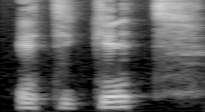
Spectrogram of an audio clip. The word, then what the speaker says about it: étiquette: For example, in French, these are pronounced as information, étiquette, dossier, restaurant, que.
